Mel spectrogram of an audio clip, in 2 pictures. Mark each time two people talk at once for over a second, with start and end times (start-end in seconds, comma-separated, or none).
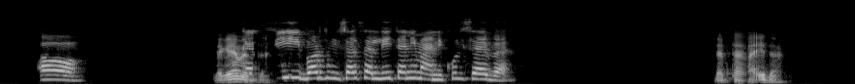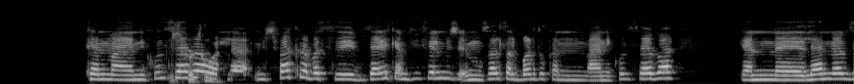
none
